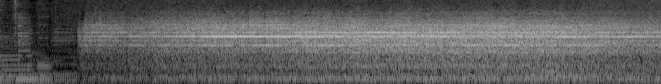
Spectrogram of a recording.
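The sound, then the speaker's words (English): A loud, steady airplane engine roar in flight drones on without a break, with a thin high whine riding on top, after a brief tonal sound in the first half-second. “Do you like to fly? Aimez-vous prendre l'avion? Do you like airplanes?”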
